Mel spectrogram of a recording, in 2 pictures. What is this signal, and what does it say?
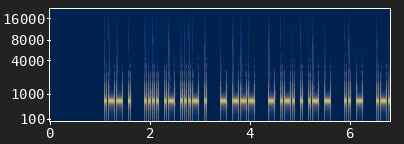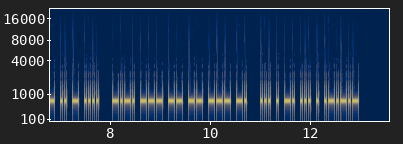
Morse code, heard as a keyed tone, about 30 wpm, 700 Hz. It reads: WE HAVE TO TREAT IT WITH COMMON SENSE.
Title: Sentences from Top 1300 Words 30wpm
